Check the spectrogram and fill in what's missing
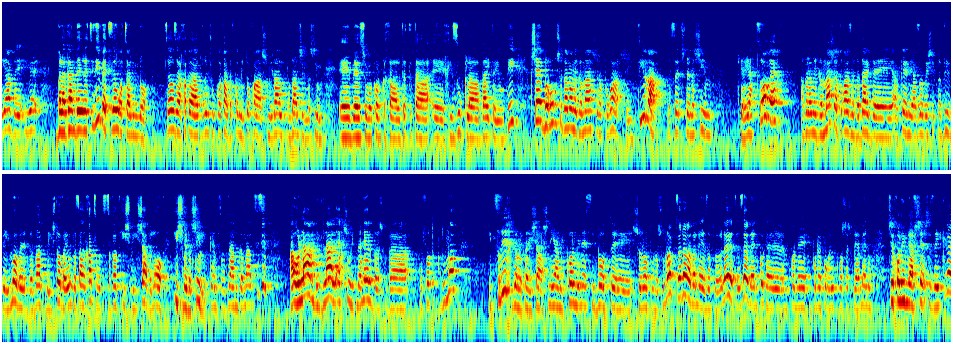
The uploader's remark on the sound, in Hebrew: השיעור הועבר והוקלט עם תלמידות מדרשת שחרי, במסגרת הקורס בתולדות ספרות ההלכה שנלמד במדרשה.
